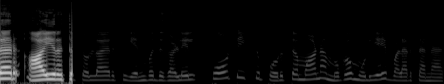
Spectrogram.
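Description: From 0.72 s to the end, the speech drops by about 33 dB and turns faint, with its centred body and low end almost gone. The likely cause is one channel inverted: with one stereo channel at reversed polarity, the material common to both channels cancels when they are summed to mono. What survives is only the small difference between the channels, which leaves a faint residue of the speech.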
